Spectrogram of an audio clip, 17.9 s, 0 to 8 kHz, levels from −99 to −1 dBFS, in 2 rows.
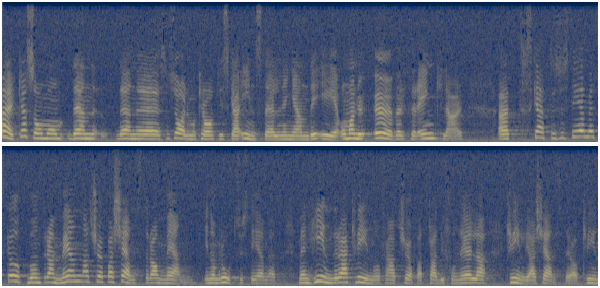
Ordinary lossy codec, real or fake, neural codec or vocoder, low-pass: none; real; none; none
